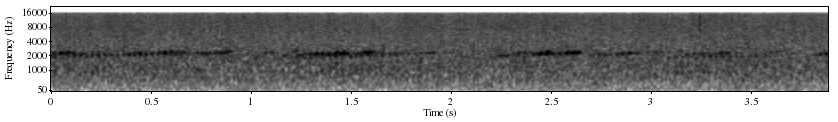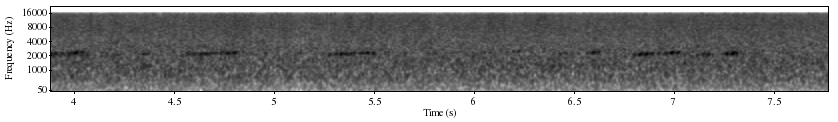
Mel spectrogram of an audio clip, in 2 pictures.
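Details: Frogs by a river deep in a pristine forest give short rattling croaks roughly once a second, irregularly spaced, over a constant wash of flowing water.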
